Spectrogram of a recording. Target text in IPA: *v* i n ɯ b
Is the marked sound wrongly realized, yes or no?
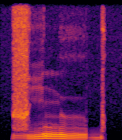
no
